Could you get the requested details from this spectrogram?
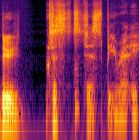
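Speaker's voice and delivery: quiet, low-pitched voice. Retelling what the boss said on a phone call: low voice. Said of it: "in a low voice".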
